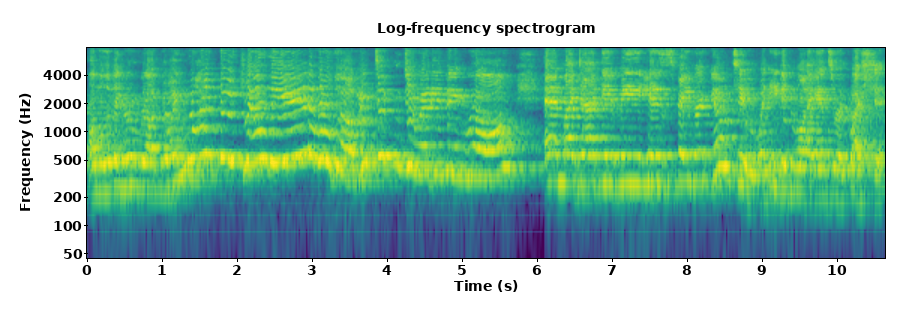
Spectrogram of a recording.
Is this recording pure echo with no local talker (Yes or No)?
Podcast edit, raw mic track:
Yes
